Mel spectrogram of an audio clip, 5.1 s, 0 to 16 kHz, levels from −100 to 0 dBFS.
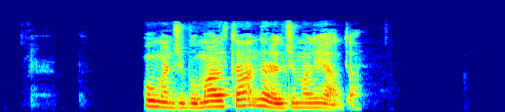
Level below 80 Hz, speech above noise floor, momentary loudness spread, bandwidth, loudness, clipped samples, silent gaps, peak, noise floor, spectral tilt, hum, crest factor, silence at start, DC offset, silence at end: -64 dBFS; 44 dB; 11 LU; 8 kHz; -17 LUFS; under 0.1%; none; -2 dBFS; -61 dBFS; -5.5 dB/octave; none; 18 dB; 1.45 s; under 0.1%; 1.45 s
